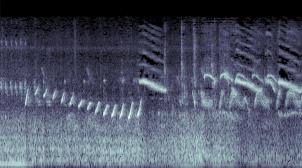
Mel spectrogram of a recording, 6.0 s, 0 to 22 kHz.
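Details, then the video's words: Chinese hwamei fighting song from one of two tame caged birds kept three years: a steady series of about ten rising whistled notes, then high clear slurred whistles and rapid varied phrases. "Họa mi hót đấu cánh đuôi đẹp - 2 em thuần 3 năm lồng"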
